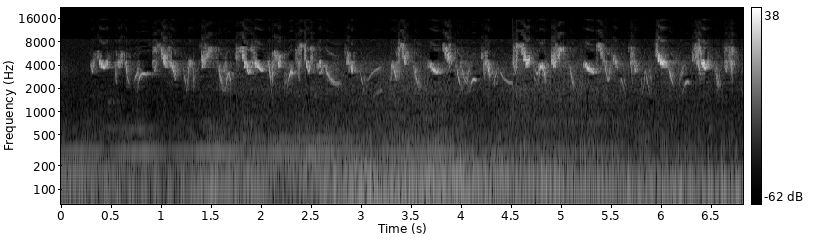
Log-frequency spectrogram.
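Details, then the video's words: Long, sharp Blackthroat song for training contest birds: a continuous stream of crisp, high chirps and twisting whistled notes, steady and unbroken, over a faint low hum. "MASTERAN BLACKTHROAT GACOR NEMBAK PANJANG DAN TAJAM VOKAL JERNIH DAN KRISTAL"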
